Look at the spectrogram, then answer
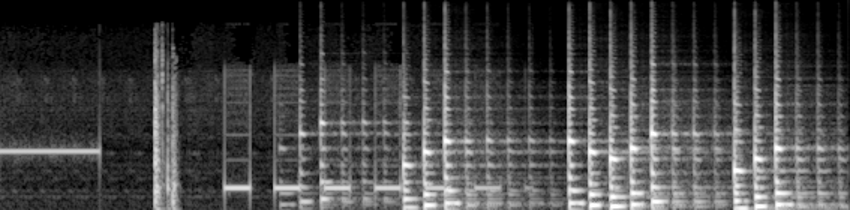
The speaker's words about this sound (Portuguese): Oi, eu não posso atender agora, mas deixa o seu recado depois do bip.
